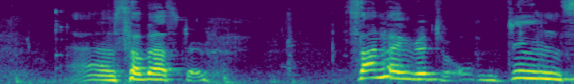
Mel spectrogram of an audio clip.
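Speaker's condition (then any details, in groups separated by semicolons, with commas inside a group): Cerebral palsy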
